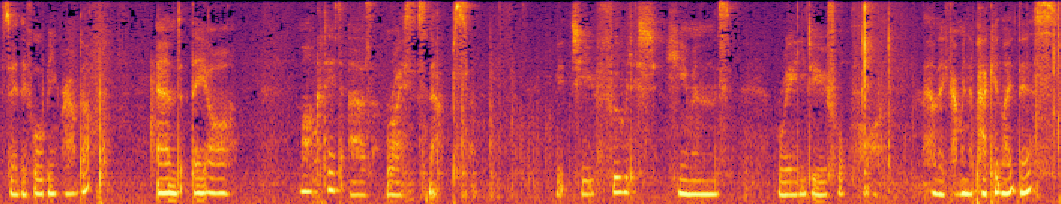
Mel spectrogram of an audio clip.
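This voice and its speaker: A woman playing a sly, macabre immortal vampire who scorns mortals, whispering slowly and teasingly in an ASMR roleplay. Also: medium pitch, flat delivery, gravelly, noisy background. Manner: slow, teasing, drawn-out whispering. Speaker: ASMR host. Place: indoor kitchen.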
